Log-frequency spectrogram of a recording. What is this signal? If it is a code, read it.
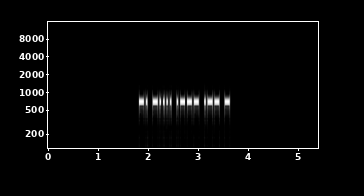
Morse code, heard as a keyed tone, about 36 wpm, 700 Hz. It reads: N6JWT
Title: USA Call Signs - 5 Characters - Repeated 2x - 35wpm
